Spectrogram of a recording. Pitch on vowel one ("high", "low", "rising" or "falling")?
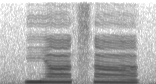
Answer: low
